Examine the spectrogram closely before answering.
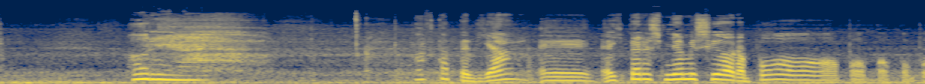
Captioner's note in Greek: αναστενάζει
